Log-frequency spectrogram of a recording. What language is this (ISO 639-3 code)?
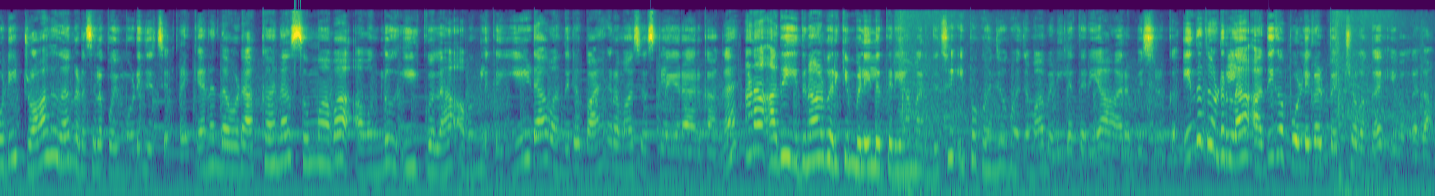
ron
